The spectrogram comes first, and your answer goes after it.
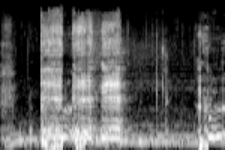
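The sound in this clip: A person coughs and clears their throat during a tabletop role-playing game, after a failed fortitude save. A few harsh, loud bursts come in a rough sequence, with short gaps between them, and a final shorter rasp near the end.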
